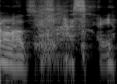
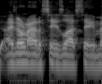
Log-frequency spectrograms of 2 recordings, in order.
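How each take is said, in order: First: Breathy whisper with a laugh inside; sheepish whispered aside with a laugh. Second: Said in the usual way. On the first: Shown as a demonstration. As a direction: whisper it like a secret. Repeats line, then whispers it.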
